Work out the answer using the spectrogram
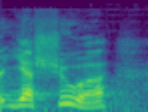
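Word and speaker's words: Yeshua (ישוע): Jesus, or Yeshua, as it would have been pronounced in Hebrew, means the Lord, capital L-O-R-D, Yahweh, is salvation.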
